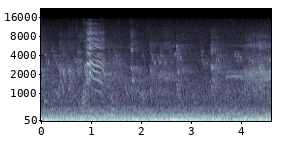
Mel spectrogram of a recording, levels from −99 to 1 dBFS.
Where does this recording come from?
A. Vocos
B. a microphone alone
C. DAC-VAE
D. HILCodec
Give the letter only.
B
